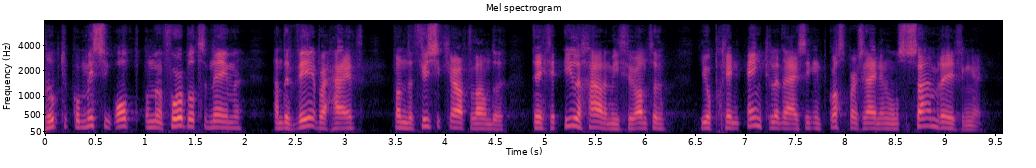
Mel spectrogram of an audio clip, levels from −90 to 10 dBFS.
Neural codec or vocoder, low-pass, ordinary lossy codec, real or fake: codec, 16 kHz in and 24 kHz out, 0.8 kbps, FocalCodec, streaming, 65536 codes; 7.2 kHz; none; fake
